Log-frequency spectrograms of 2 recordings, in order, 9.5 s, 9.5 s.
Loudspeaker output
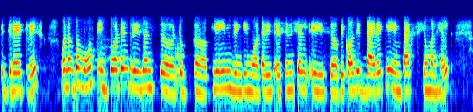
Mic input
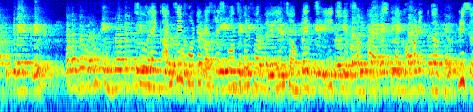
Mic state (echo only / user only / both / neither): both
